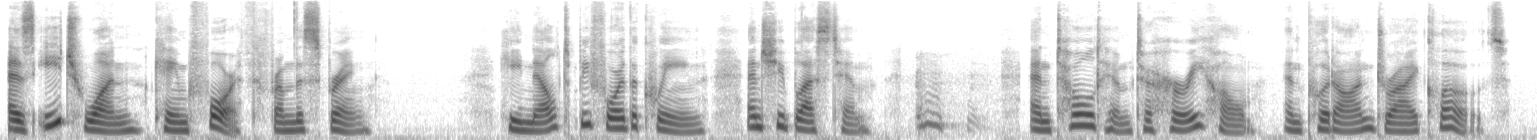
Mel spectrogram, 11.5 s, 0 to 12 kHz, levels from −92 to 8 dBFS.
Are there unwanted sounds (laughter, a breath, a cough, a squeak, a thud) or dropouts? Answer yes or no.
yes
